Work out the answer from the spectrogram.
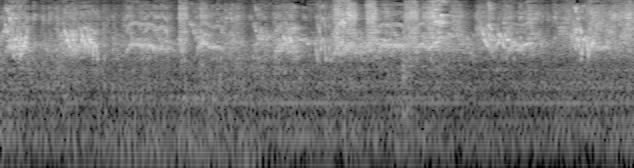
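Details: Colony of Australian budgerigars kept with other birds, filling the air with dense, overlapping chirps and harsh squawks that rise and fall in quick bursts, with no pause in the chorus.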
